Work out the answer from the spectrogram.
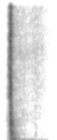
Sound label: record player power push off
